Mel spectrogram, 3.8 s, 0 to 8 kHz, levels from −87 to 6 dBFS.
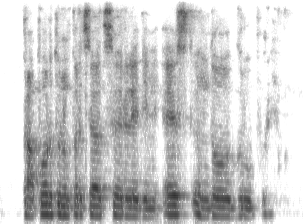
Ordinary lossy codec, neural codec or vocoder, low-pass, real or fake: Opus, 24 kbps; none; 7.2 kHz; real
